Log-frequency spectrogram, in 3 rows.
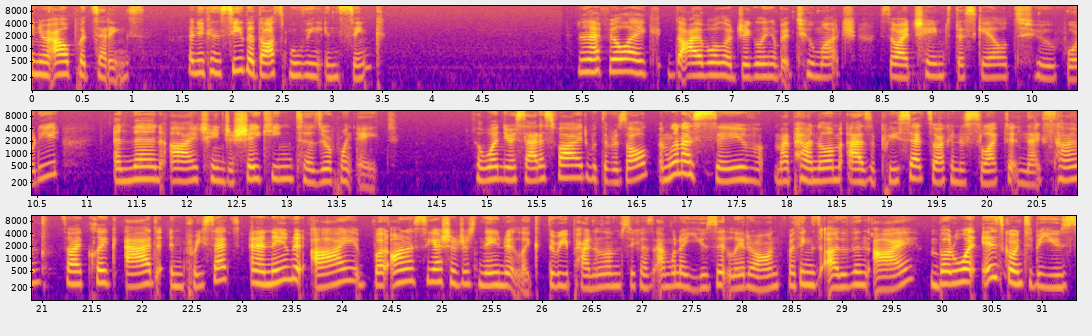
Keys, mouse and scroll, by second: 8.6 KP_4, 8.7 KP_0, 8.9 Return, 11.3 KP_0, 11.6 KP_3, 12.1 BackSpace, 12.4 KP_Decimal, 13.5 KP_8, 13.7 Return, 20.2-22.1 typing, 23.5 BackSpace.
